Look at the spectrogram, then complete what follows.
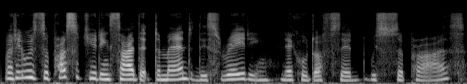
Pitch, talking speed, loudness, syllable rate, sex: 230 Hz, 180 wpm, -20 LUFS, 5.3 syllables/s, female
